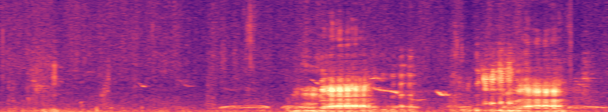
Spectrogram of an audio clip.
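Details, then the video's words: Zwartbles ewes in an orchard on a farm in County Kilkenny, Ireland, calling at feeding time on a sunny day: two moderately loud wavering bleats in the second half over a faint background of distant bird calls. "Dinner bell rings, ewes call"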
